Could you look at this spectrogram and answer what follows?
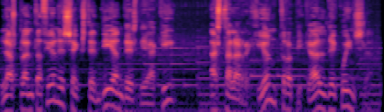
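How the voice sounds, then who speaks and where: Male documentary narrator, measured delivery, animated pitch, background music. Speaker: travel documentary host.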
